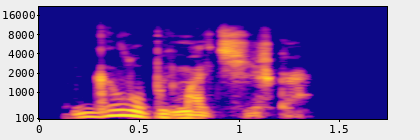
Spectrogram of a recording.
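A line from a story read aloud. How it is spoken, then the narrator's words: Annoyed hiss. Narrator (Russian): прошипел раздосадованный Лон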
